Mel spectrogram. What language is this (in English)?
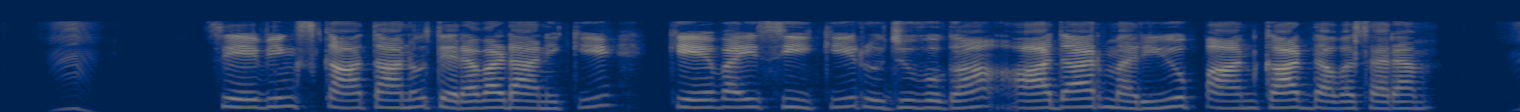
Telugu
